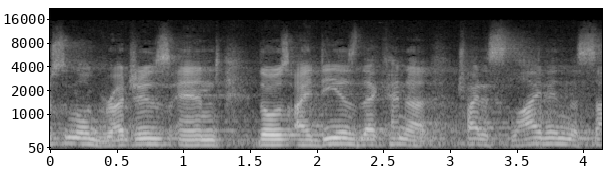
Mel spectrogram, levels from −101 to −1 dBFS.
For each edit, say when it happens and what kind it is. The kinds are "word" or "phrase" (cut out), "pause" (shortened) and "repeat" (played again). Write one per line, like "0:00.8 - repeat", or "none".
none

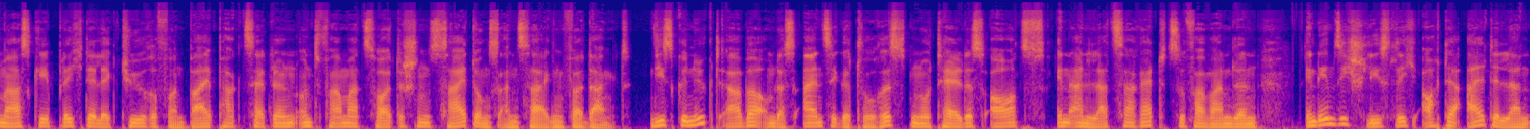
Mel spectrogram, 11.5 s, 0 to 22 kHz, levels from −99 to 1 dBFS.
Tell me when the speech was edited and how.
0:04.8 - pause

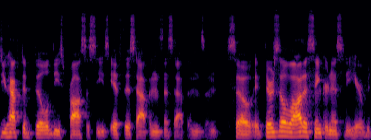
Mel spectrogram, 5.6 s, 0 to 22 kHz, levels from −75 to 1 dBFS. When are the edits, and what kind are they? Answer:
0:01.6 - word
0:02.4 - word
0:03.3 - pause

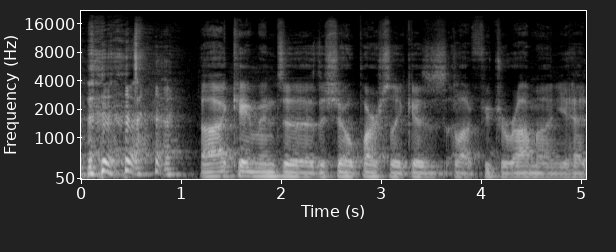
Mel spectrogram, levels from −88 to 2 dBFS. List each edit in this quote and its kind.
0:03.7 - word

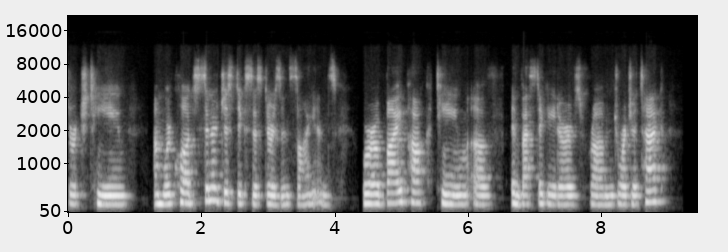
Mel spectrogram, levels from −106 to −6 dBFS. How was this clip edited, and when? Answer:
none

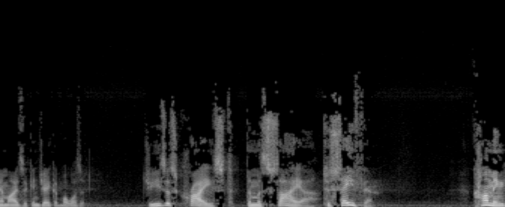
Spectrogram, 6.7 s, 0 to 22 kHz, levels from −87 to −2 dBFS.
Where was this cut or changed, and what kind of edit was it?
0:01.7 - pause
0:03.2 - pause
0:04.3 - word

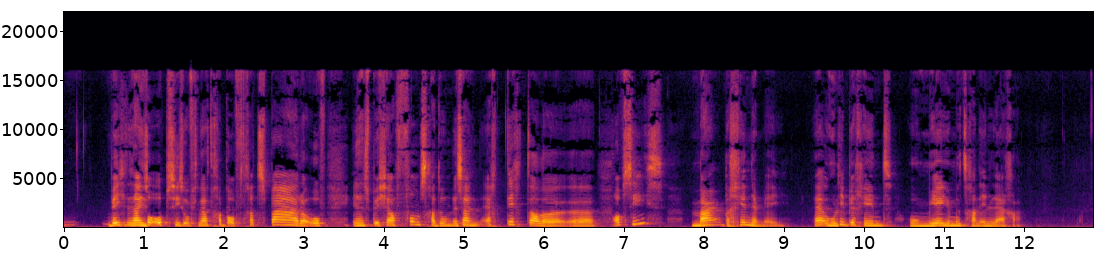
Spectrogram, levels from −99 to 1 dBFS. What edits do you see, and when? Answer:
0:01.0 - word
0:02.0 - word
0:06.8 - word
0:09.7 - word

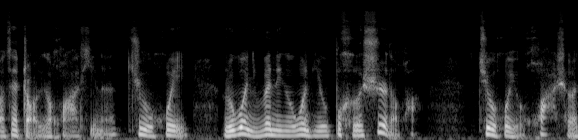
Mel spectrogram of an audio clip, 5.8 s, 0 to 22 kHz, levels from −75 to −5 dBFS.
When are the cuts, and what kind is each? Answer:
none

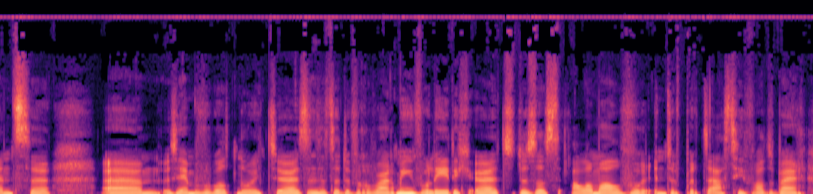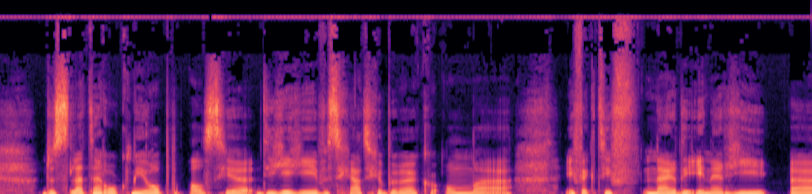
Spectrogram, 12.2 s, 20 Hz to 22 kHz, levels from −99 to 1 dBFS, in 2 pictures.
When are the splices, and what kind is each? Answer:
none

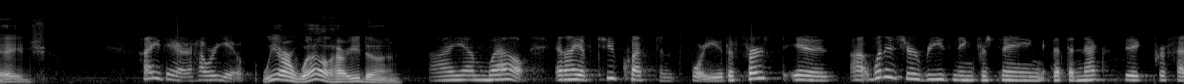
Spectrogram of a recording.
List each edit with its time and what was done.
0:04.1 - pause
0:08.4 - pause
0:10.5 - word

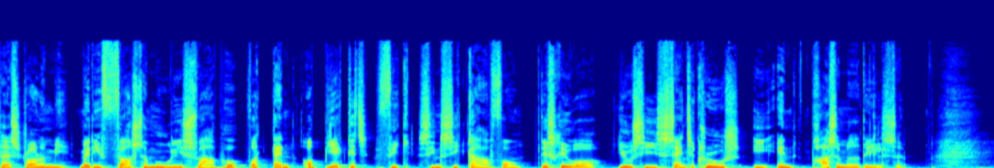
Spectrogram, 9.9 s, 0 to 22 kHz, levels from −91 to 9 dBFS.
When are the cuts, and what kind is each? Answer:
0:05.3 - pause

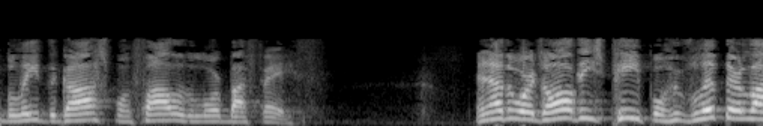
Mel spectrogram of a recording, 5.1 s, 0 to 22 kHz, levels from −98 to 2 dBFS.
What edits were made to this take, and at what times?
none

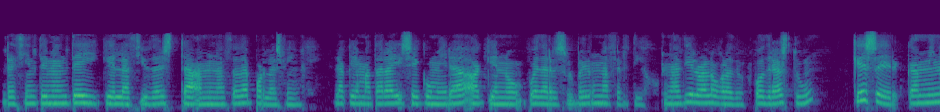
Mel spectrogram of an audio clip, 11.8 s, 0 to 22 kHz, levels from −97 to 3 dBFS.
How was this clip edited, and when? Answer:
0:04.1 - pause
0:08.2 - pause
0:09.4 - pause
0:10.4 - pause

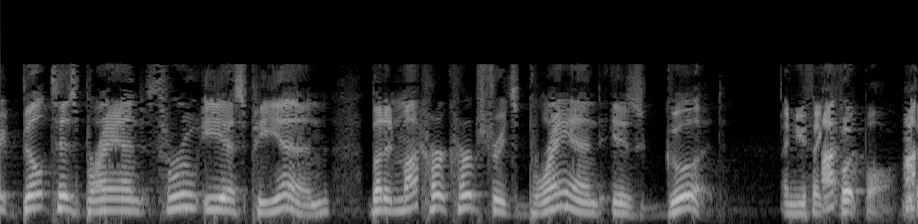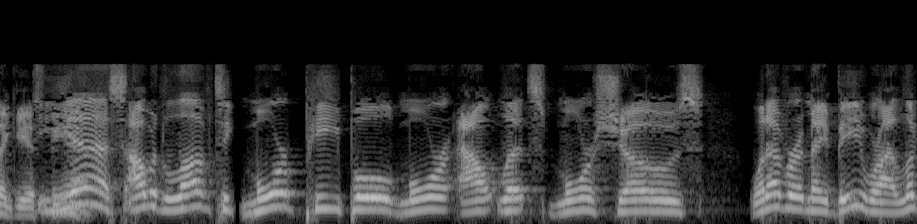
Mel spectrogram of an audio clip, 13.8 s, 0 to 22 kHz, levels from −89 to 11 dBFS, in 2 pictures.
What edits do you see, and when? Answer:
0:03.1 - word
0:06.9 - word
0:08.6 - word

